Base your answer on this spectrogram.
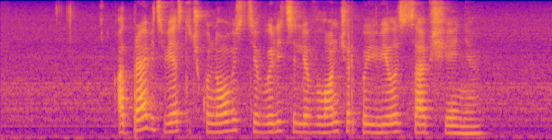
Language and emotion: Russian, neutral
